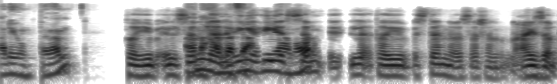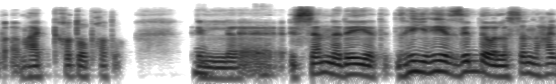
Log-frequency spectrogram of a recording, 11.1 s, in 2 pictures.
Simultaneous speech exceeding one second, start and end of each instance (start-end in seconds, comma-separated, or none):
1.9-3.2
